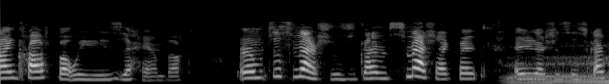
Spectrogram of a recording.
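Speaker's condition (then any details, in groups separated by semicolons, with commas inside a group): No condition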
